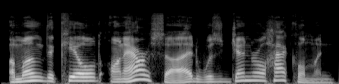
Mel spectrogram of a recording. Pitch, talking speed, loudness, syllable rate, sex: 140 Hz, 160 wpm, -17 LUFS, 4.8 syllables/s, male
